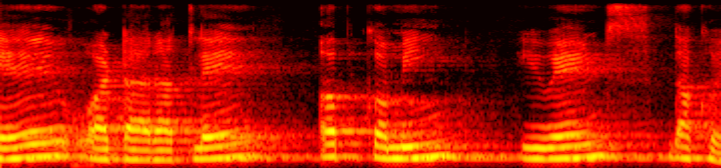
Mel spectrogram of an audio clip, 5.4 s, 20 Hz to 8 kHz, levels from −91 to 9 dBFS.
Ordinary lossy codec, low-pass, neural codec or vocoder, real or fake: none; 7.2 kHz; none; real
